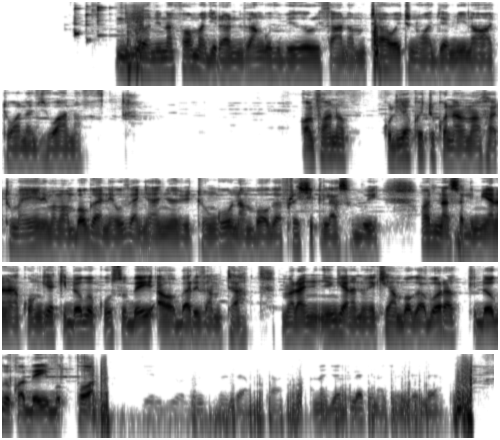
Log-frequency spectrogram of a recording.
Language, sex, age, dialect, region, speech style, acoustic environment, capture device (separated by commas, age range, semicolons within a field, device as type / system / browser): Swahili, male, 18-24, Kenya - Nairobi Sheng-influenced, Kenya, happy, silence, mobile / Linux / Chrome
